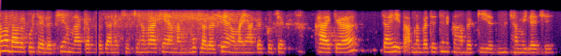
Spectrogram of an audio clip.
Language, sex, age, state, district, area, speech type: Maithili, female, 18-30, Bihar, Purnia, rural, conversation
